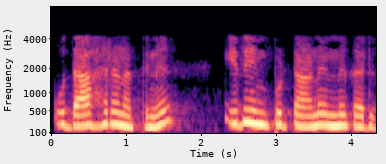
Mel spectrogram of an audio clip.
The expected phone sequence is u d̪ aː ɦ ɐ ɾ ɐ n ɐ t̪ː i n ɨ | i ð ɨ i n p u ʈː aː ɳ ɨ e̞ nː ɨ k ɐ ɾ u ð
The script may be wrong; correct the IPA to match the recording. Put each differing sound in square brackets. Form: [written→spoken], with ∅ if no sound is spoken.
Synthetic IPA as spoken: u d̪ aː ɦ ɐ ɾ ɐ [n→ɳ] ɐ t̪ː i n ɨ | i ð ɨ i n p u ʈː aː ɳ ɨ e̞ nː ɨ k ɐ ɾ u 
